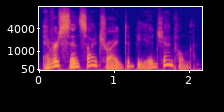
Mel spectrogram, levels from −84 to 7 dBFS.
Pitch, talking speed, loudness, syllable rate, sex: 130 Hz, 220 wpm, -18 LUFS, 6.2 syllables/s, male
